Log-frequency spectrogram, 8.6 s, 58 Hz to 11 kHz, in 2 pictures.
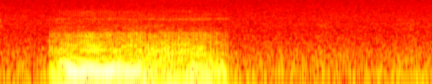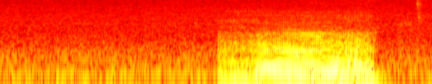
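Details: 18-month-old Labrador dog asleep, snoring: two long, low, buzzing snores on breathing in, about six seconds apart, with quiet breaths out between.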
